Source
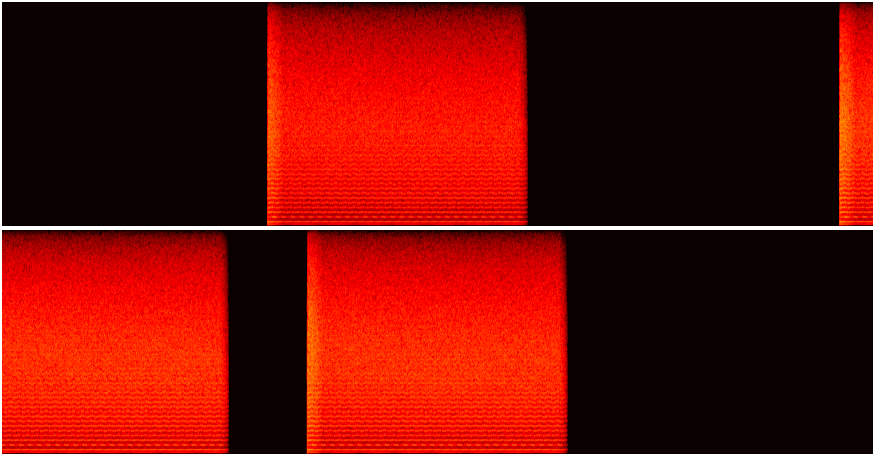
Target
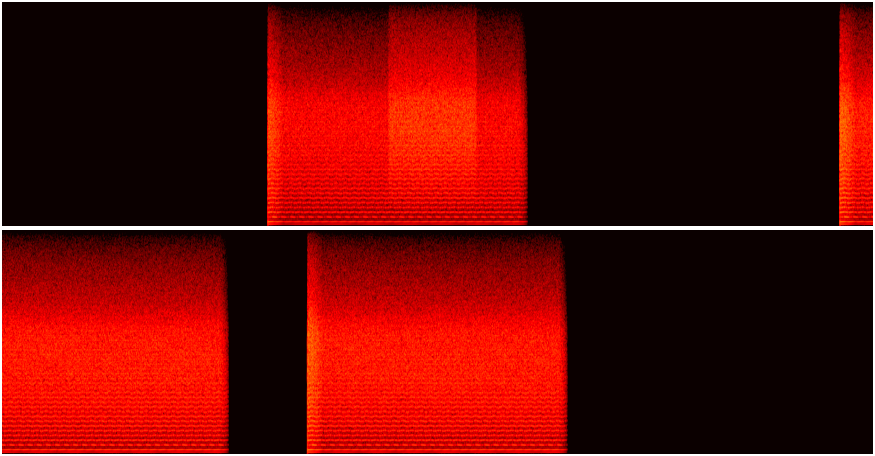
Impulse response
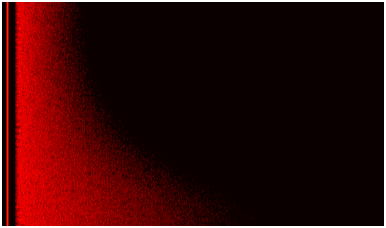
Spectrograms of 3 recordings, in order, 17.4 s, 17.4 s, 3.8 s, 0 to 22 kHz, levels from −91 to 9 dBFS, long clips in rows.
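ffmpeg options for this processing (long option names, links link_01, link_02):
-filter_complex "[0:a]asettb=1/sr,asplit=3[link_01][link_02][link_03];[link_01]atrim=end=3.864[link_04];[link_02]atrim=start=3.86:end=4.74,asetpts=PTS-STARTPTS,afade=type=in:duration=0.004:curve=qsin,afade=type=out:start_time=0.876:duration=0.004:curve=qsin,highshelf=frequency=5400:gain=9[link_05];[link_03]atrim=start=4.736[link_06];[link_04][link_05]acrossfade=duration=0.004:curve1=hsin:curve2=qsin[link_07];[link_07][link_06]acrossfade=duration=0.004:curve1=qsin:curve2=hsin[link_08];[1:a]atrim=start_sample=2205,atrim=end_sample=3528,asetrate=25137,aresample=44100[link_09];[link_08][link_09]afir=irnorm=-1:irlink=0,volume=-4dB"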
